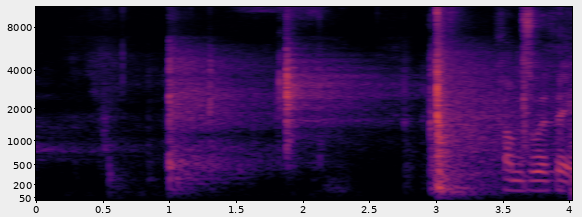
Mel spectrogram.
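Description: A truck's rear canopy window swings open with a clunk.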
